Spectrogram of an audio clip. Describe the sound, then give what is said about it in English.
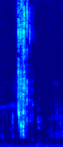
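A single crisp crunch of a snack being bitten and chewed, quiet, a brief crackly burst followed by faint low mouth sounds, with no talking. “I hate chewing with my mouth open so much.”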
